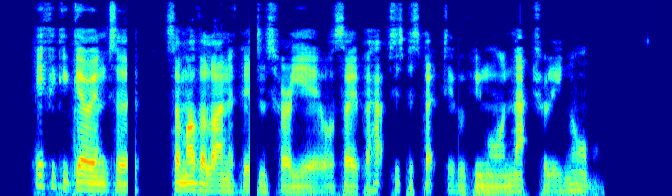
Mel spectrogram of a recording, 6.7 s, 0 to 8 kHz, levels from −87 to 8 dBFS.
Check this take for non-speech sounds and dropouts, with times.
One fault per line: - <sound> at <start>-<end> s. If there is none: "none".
- dropout at 1.3-1.4 s
- dropout at 2.5-2.6 s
